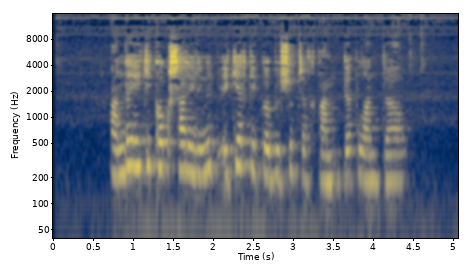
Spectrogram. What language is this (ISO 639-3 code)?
kir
